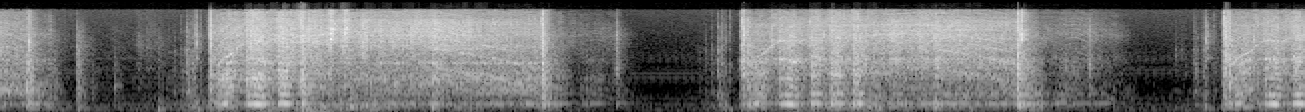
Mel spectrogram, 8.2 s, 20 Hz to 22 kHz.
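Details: 1998 BMW 318ti with M44 petrol four: three long spells of cranking, each about two to three seconds with silence between, and the engine never catches; hard start, long cranking.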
